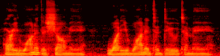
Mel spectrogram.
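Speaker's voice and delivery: ordinary delivery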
